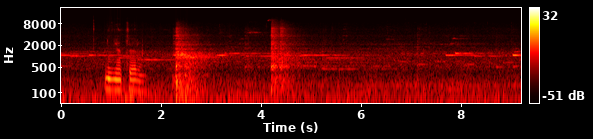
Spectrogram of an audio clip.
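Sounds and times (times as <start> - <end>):
gas delivery truck playing a repeating jingle: 0.0 - 9.2
street noise: 0.0 - 9.2
speech: 0.9 - 2.5
sharp bangs: 2.2 - 3.1.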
